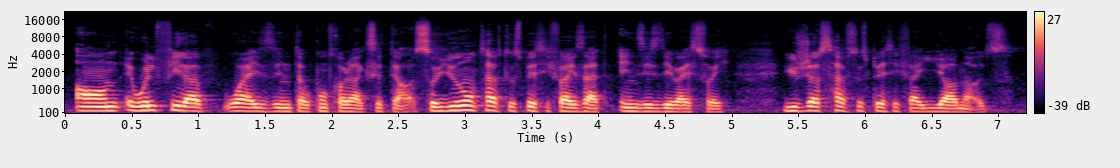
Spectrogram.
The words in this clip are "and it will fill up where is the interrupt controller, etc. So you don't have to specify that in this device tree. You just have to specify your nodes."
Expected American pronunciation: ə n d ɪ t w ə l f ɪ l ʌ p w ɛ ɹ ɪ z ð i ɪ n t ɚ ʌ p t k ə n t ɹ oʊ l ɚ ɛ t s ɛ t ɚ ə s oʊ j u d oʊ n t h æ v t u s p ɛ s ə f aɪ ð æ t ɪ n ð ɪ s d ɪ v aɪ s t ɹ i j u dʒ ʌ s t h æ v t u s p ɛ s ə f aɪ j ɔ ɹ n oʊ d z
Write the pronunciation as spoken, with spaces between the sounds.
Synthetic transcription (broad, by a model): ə n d ɪ t w ə l f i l ʌ p w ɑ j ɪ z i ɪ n t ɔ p k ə t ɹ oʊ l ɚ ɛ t s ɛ t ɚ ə s oʊ j u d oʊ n t h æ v t u s p ɛ s ə f aɪ ð æ t ɪ n ð ɪ s d ɪ v aɪ s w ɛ j u dʒ ʌ s t h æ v t u s p ɛ s ə f aɪ j ɔ ɹ n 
